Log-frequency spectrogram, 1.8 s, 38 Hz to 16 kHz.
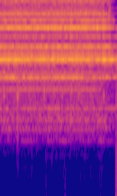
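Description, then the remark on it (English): A bell rings continuously with a bright, metallic, steady tone, sustained without a break through the short clip. It is fairly loud, with no voices. “Can we waste another 4 seconds and play the bell?”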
